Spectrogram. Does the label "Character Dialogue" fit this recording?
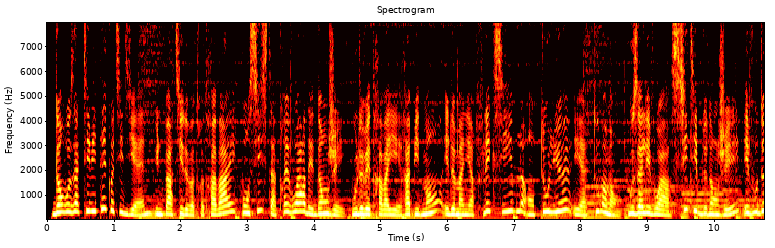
No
